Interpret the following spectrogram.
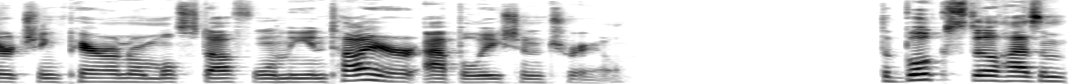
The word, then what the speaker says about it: Appalachian: It came from an Indian tribe, and so I think the proper pronunciation is Appalachian, but it kind of depends on where you're from. Where I'm from, we say Appalachian, so that's how I'm going to say it.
